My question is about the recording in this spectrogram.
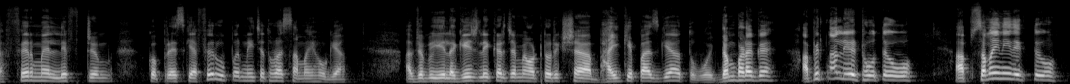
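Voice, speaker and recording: A man's voice: on the high side, smooth. A man giving a sermon as a story, acting out dialogue and dropping English words into his talk. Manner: acts out dialogue in lively voices; mixes English words into Hindi. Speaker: spiritual speaker.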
